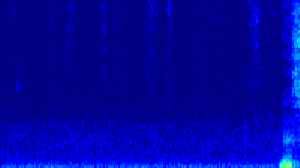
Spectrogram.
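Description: Near silence: quiet room tone with a few faint rustles, and a woman's voice only at the very end.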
